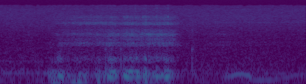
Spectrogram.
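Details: Dog in deep sleep at lunchtime: a single fluttering, rattling snore on the in-breath, then a soft whistling breath out; ordinary snoring.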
